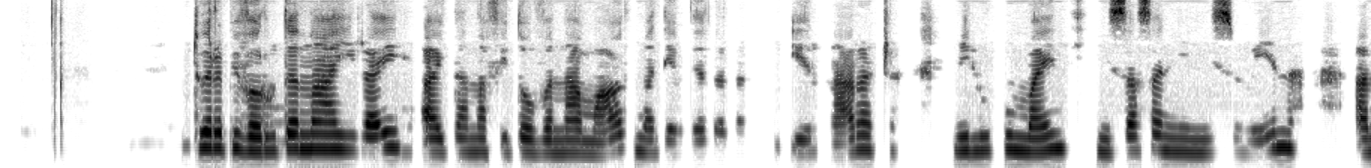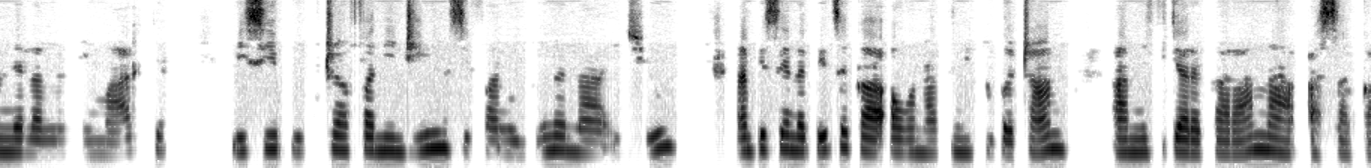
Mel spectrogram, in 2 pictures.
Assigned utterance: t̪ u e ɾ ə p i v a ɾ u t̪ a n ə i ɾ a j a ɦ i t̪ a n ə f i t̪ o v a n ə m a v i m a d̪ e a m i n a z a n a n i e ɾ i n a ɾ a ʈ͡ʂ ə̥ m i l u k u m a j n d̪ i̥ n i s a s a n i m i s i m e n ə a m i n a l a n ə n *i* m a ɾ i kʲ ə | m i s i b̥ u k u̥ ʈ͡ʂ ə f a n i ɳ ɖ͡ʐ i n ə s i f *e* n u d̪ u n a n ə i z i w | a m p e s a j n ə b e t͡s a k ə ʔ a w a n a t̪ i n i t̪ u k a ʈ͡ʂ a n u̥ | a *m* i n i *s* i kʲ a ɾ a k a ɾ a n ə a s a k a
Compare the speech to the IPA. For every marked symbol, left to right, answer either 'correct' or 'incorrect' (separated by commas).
correct, incorrect, correct, incorrect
